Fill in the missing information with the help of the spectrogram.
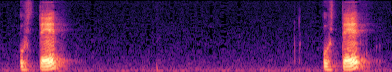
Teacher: normally the final D of usted is not pronounced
